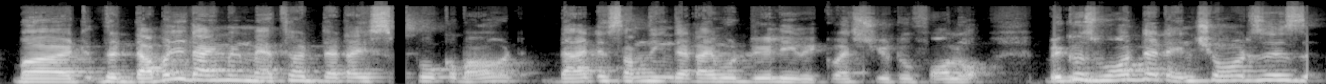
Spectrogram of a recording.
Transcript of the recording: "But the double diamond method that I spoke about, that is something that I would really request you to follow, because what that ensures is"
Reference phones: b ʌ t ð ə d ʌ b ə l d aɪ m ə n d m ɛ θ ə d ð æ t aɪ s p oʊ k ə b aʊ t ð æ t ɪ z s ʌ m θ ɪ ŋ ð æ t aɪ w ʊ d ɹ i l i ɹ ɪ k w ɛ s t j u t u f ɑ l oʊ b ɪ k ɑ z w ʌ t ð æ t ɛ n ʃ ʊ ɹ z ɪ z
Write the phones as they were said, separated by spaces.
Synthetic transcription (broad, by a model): b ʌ t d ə d ʌ b ə l d aɪ m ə n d m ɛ t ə d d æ t aɪ s p oʊ k ə b aʊ t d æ t ɪ z s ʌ m t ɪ ŋ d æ t aɪ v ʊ d ɹ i l i ɹ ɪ k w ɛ s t j u t u f ɑ l oʊ b ɪ k ɑ z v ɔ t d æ t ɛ n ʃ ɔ ɹ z ɪ z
